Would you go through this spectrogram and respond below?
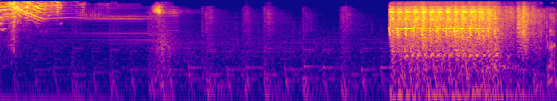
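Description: Gunfire in XCOM: Chimera Squad: a run of sharp, evenly spaced shots with metallic ringing, then a sudden loud, sustained blast of crackling fire that fills the rest.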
